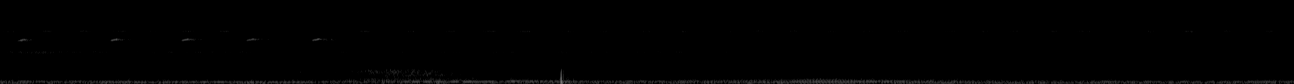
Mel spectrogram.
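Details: Spring peeper at a swamp house, giving five short, high, upslurred peeps about every 0.7 seconds in the first few seconds, over a steady pulsing insect-like trill, a constant mid-pitched hum and low rumbling background noise.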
